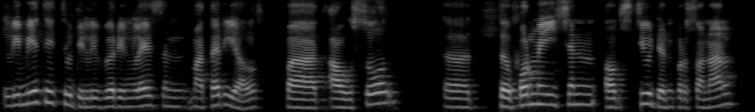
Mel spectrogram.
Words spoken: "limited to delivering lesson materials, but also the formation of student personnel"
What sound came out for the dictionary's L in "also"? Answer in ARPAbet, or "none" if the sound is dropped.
W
